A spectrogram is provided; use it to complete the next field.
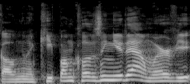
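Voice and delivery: ordinary delivery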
